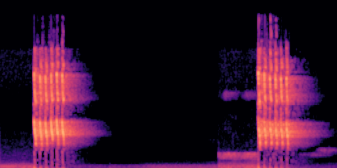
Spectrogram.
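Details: Cililin, kept as a training master for songbirds such as cucak ijo: two very high, rapid buzzy rattles about three seconds apart, the second introduced by a short flat whistle, with a low hum beneath.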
